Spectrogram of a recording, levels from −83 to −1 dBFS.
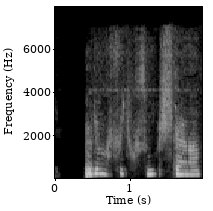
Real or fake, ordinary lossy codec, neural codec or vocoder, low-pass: fake; AAC, 32 kbps; codec, 24 kHz, 0.9 kbps, WavTokenizer, medium music audio release; 7.2 kHz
